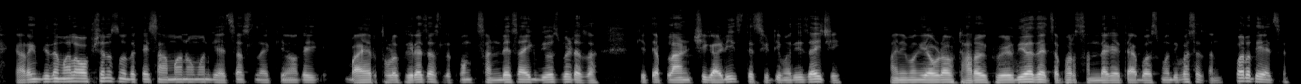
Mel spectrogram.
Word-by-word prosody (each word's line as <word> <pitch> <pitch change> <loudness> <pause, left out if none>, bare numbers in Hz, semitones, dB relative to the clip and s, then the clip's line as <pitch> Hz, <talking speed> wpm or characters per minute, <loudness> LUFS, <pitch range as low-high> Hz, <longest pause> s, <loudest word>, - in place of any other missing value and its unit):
कारण 115 +4 -1
तिथं 135 +1 +1
मला 135 +1 +2
ऑप्शनच 140 +2 +1
नव्हतं. 125 -3 -1
काही 120 - 0
सामान-वामान 115 +1 -3
घ्यायचं 110 0 -4
असलं, 105 -2 -8
किंवा 105 0 -6
काही 105 -1 -2 0.3
बाहेर 105 +1 +2
थोडं 105 0 0
फिरायचं 115 +3 +3
असलं. 105 - -9
तर 105 +3 -8
मग 110 - -5
संडेचा 110 +1 +1
एक 110 0 0
दिवस 110 0 0
भेटायचा, 100 -5 0 0.4
की - - -6
त्या - - +2
प्लांटची 105 +2 +1
गाडीच 115 +4 +2
त्या 120 - -2
सिटीमध्ये 105 +1 -4
जायची 120 -5 +2 0.5
आणि 100 +1 -1
मग 105 +1 -1
एवढा 105 +1 +6
ठराविक 100 +1 +2
वेळ 105 0 +5
दिला 120 +2 +8
जायचा. 115 -1 +3
परत 105 0 -1
संध्याकाळी 100 +1 0
त्या 100 -1 +1
बसमध्ये 105 +2 -4
बसायचा 120 -5 -5
आणि 95 - -13 0.2
परत 150 -2 +3
यायचं. 110 -4 0
110 Hz, 200 wpm, -24 LUFS, 105-115 Hz, 0.5 s, दिला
